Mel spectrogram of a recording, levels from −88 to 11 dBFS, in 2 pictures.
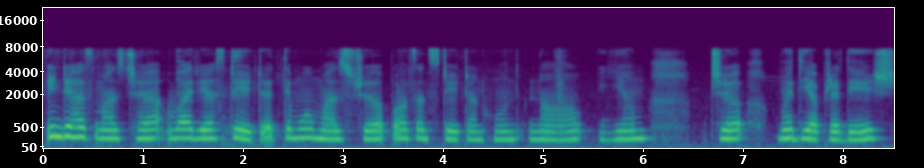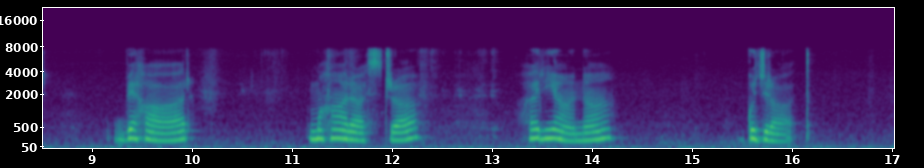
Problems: background sounds at intervals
